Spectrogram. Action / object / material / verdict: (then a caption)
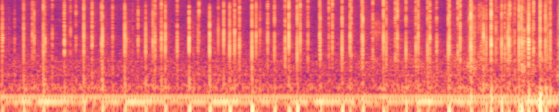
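tap / paperback book with paper cover / paper / none. A small black paperback book is held close to the microphone while its paper cover is rapidly tapped and scratched with fingertips and nails. Dozens of quick, dry taps sound in an irregular stream, each with a dull, bassy thump and almost no ring, over faint scratching.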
